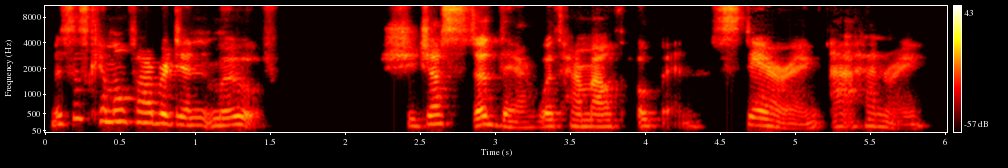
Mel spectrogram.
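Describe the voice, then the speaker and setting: A woman reading a children's book aloud as expressive storytelling narration. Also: fairly low pitch, a little slow, husky.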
